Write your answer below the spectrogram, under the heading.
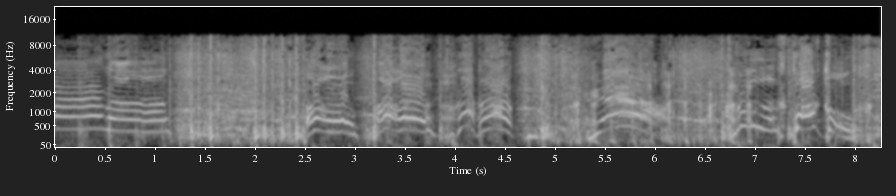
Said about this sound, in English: He likes the sparkles. He enjoys the fireworks. Kaboom! Kaboom!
